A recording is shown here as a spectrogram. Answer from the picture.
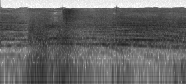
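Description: A wrestler slammed down onto the wrestling ring mat: one heavy thud about a third of a second in.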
